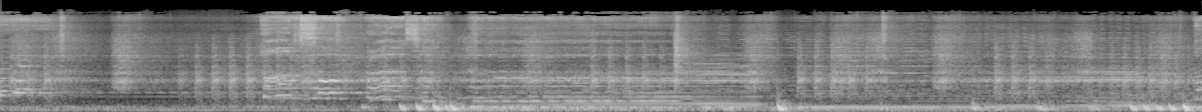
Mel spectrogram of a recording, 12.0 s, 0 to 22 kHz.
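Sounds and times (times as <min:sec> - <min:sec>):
deep bass hits: 0:04.1 - 0:12.0.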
